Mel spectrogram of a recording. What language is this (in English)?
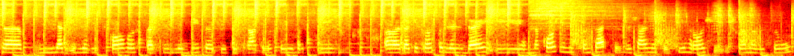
Ukrainian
